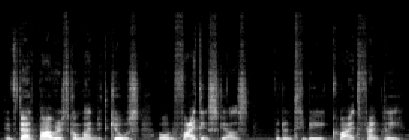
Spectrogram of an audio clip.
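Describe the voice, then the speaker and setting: Low-pitched man narrating a game. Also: measured pace, fairly bright tone. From Hungary. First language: Hungarian. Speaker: let's play narrator. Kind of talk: dramatic read-aloud narration and casual commentary. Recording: game music behind the voice.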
